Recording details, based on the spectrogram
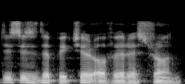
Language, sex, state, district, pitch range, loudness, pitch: English, male, Arunachal Pradesh, Lower Dibang Valley, 85-95 Hz, -15 LUFS, 90 Hz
